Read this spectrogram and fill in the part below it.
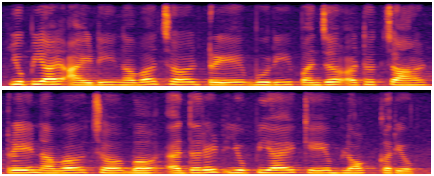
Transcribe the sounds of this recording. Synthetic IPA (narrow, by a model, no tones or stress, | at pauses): juːpiaiʔa̰iɖinəʋət͡ɕʰəʈɾebuɾipə̃ɲd͡ʑəə̰ʈʰət͡ɕaɾʈɾenəʋət͡ɕʰəbəɛd̪əɾeʈjupiajkʰeblɔkːəɾjoː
